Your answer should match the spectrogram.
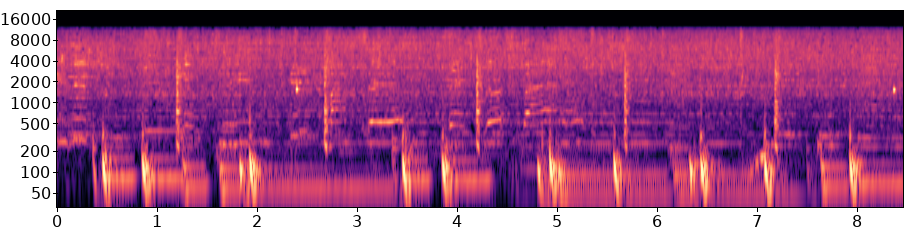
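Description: Seasoned lamb shoulder chops sizzling as they are laid into hot olive oil in a cast-iron pan. Background music with a steady beat plays under the sizzle.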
